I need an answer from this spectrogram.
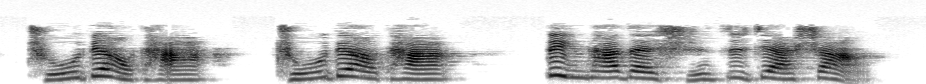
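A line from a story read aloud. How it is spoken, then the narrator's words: Crowd shouting. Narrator (Chinese): 他们喊着说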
